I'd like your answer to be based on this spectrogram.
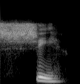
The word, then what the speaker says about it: sidhe: It's pronounced she. – She. Okay. Mm-hmm. That's what I looked up is not bad. – Like banshee. It's a form of fairy.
